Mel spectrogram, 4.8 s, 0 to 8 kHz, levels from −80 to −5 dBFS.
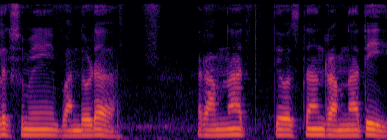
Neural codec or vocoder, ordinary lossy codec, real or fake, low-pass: none; none; real; 7.2 kHz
